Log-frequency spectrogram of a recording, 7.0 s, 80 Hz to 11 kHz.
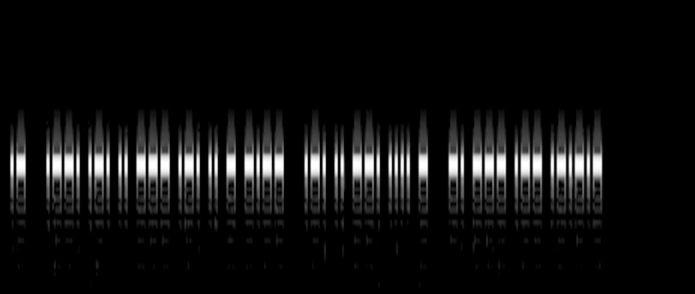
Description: Morse code, heard as a keyed tone, about 40 wpm, 700 Hz. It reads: A PRIORITY RIGHT NOW.
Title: Sentences from Top 1600 Words 40wpm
